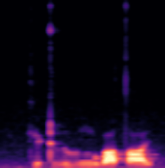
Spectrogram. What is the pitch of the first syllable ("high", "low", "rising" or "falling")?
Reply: high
